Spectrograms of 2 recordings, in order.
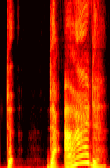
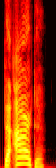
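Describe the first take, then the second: First: Slow, stunned stammer on the first word. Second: High, loud alien voice; alien announcing prize. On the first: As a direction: repeat it haltingly in disbelief. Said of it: "stamelde Dexter". (verbijsterd stamelend) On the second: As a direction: announce it brightly and firmly. (hoog en luid aangekondigd) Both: A narrator's reading.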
